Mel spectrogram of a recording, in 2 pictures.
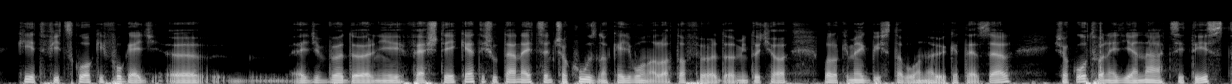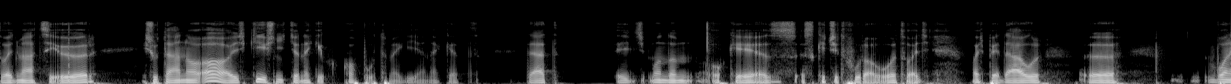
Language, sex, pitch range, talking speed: Hungarian, male, 85-100 Hz, 150 wpm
